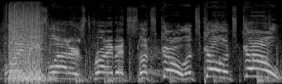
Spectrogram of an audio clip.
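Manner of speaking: high, loud barked orders; drill sergeant shouting. Acted. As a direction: yell over the gunfire. Drill instructor yelling under fire.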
